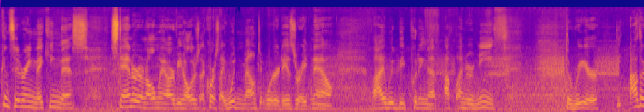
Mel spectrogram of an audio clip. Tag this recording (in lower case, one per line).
reversing beeps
